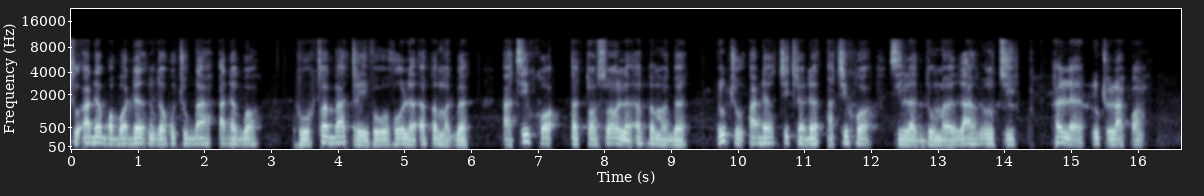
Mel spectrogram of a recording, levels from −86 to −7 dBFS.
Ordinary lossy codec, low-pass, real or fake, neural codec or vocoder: AAC, 48 kbps; 9.9 kHz; fake; codec, 24 kHz, 3 kbps, HILCodec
